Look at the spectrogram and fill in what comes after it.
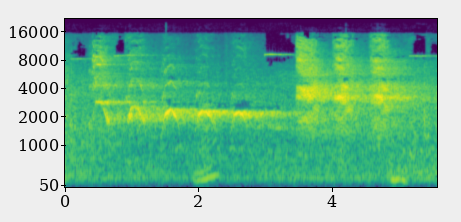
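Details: A bottlenose dolphin at Brookfield Zoo, during a dolphin show, gives a run of high, looping whistles and squeaky chirps in quick succession, made through its blowhole.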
